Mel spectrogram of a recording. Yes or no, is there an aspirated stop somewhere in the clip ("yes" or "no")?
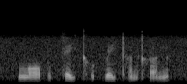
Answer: yes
